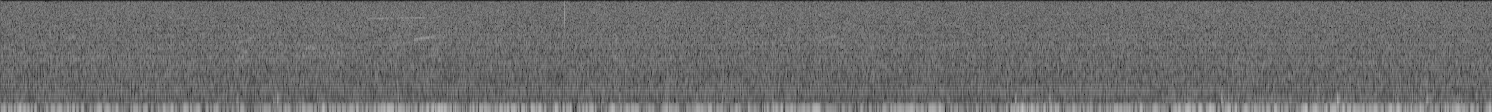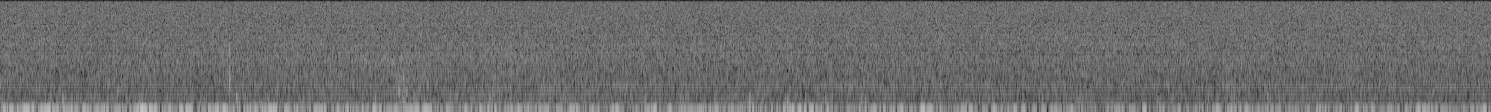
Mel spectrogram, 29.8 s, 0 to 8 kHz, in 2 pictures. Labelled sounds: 3.7	4.3	killer whale, 4.5 to 5.2 kHz

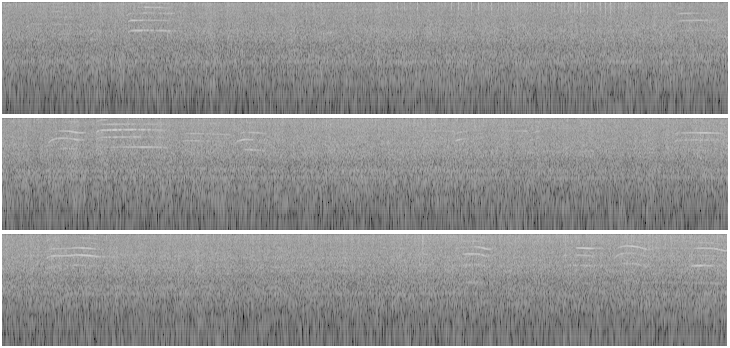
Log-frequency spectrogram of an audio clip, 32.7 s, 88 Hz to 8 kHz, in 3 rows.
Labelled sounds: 0.3	1.4	killer whale, southern resident, call S16, 1.9 to 8.0 kHz
1.8	2.9	killer whale, southern resident, call S17, 1.9 to 8.0 kHz
10.0	10.9	killer whale, southern resident, call S17, 2.3 to 8.0 kHz
11.4	12.3	killer whale, 2.2 to 8.0 kHz
12.1	13.5	killer whale, southern resident, call S17, 2.1 to 8.0 kHz
13.5	15.0	killer whale, southern resident, call S16, 1.9 to 4.9 kHz
17.0	18.0	killer whale, southern resident, 2.9 to 5.0 kHz
18.3	19.2	killer whale, southern resident, 2.9 to 5.0 kHz
20.9	21.8	killer whale, southern resident, call S16, 1.5 to 8.0 kHz
22.3	23.4	killer whale, southern resident, call S16, 1.8 to 8.0 kHz
27.8	28.4	killer whale, southern resident, 1.2 to 7.1 kHz
28.6	29.2	killer whale, 0.96 to 7.5 kHz
30.0	31.0	killer whale, southern resident, call S16, 0.90 to 5.1 kHz
30.9	31.7	killer whale, 1.4 to 6.5 kHz
31.9	32.6	killer whale, southern resident, call S16, 0.90 to 6.9 kHz

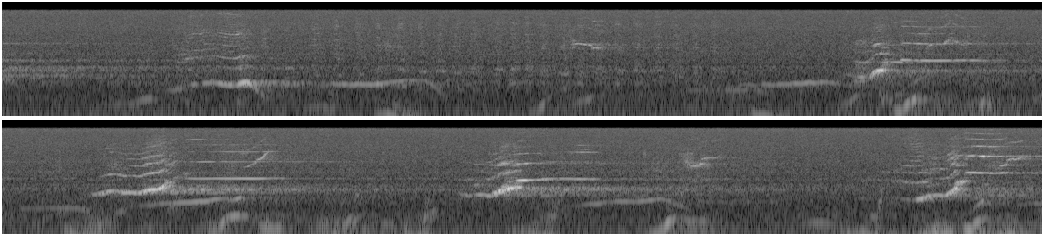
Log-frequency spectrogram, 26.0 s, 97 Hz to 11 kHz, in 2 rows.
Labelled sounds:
2.3	3.1	humpback whale, 0.99 to 3.1 kHz
7.1	7.6	humpback whale, 1.5 to 3.4 kHz
10.7	12.0	humpback whale, 0.80 to 5.0 kHz
14.2	16.5	humpback whale, 0.90 to 5.0 kHz
19.0	20.5	humpback whale, 0.80 to 2.9 kHz
21.5	22.0	humpback whale, 1.5 to 2.6 kHz
24.1	25.8	humpback whale, 0.80 to 6.4 kHz

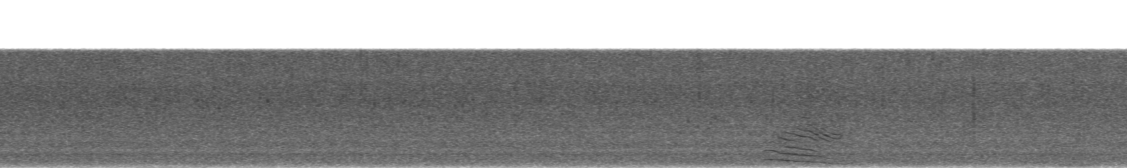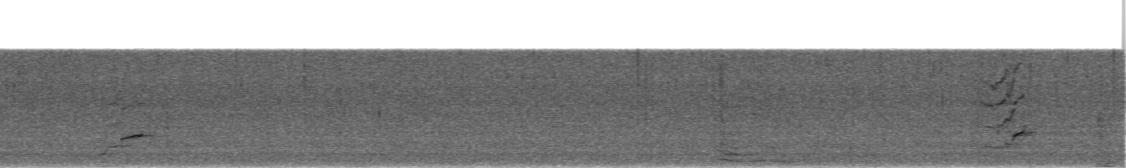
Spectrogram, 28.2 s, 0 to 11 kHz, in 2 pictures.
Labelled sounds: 9.6	10.6	humpback whale, 0.78 to 2.6 kHz
15.5	16.1	humpback whale, 1.3 to 2.3 kHz
23.1	23.4	humpback whale, 0.84 to 1.2 kHz
26.4	27.1	humpback whale, 1.3 to 6.1 kHz

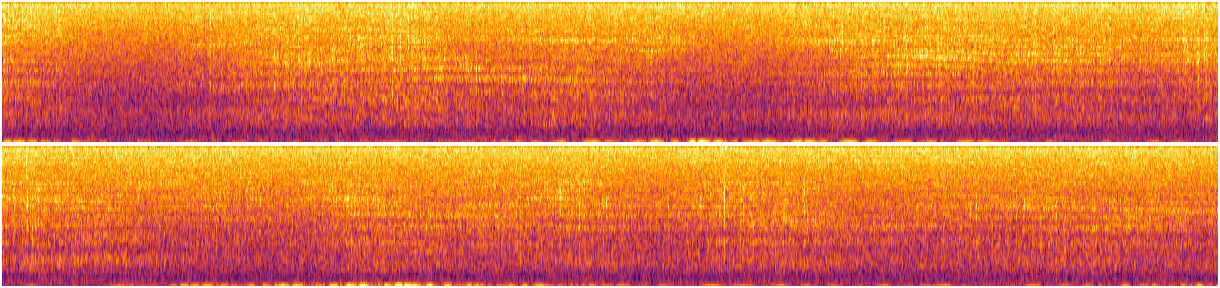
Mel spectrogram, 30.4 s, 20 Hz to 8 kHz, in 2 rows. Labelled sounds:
8.0	8.2	vessel noise, 2.6 to 2.8 kHz

